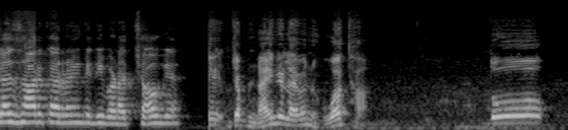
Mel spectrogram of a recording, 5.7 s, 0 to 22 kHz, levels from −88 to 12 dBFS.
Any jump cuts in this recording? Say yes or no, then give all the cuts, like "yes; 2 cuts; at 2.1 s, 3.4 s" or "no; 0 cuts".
yes; 1 cut; at 2.2 s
